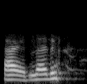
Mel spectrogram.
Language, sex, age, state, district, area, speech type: Malayalam, female, 60+, Kerala, Kollam, rural, conversation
